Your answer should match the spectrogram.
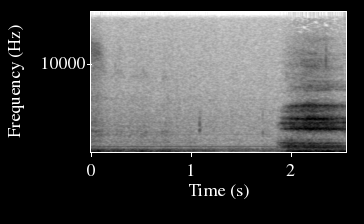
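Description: A close, breathy sniff drawn in through the nose, beginning faintly and swelling into a louder, airy inhale near the end, with no one speaking.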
